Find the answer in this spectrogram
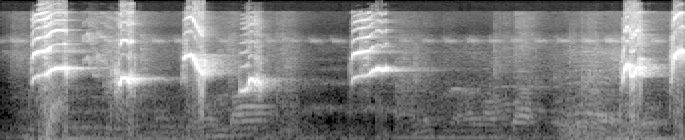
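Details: Greater green leafbird singing as a training lure for young birds: a few loud slurred whistles in quick succession, a long pause with faint rustling, then notes resume.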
